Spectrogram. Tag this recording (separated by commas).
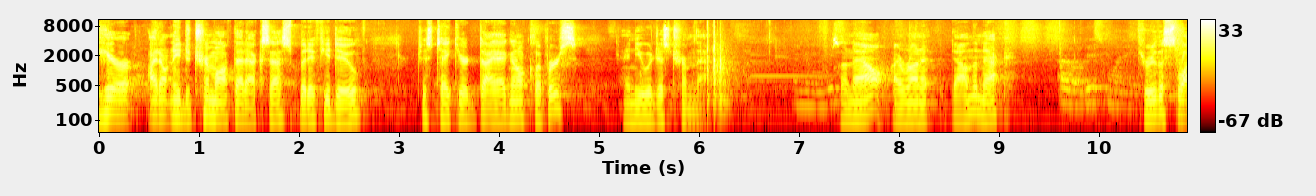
Speech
